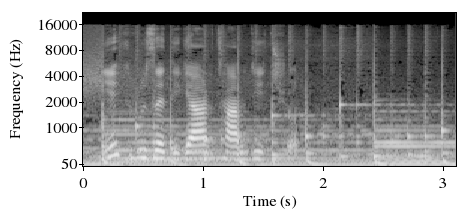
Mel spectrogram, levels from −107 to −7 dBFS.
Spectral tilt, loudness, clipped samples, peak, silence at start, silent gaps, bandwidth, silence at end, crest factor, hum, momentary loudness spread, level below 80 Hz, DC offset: -6 dB/octave; -22 LUFS; under 0.1%; -4 dBFS; 0 s; none; 16 kHz; 0 s; 18 dB; none; 9 LU; -30 dBFS; under 0.1%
